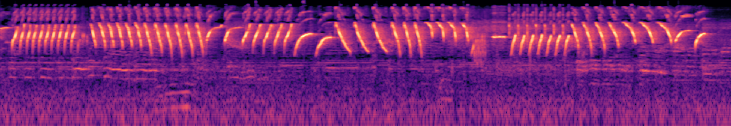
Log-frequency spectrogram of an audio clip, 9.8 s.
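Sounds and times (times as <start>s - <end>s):
canary: 0.0s - 9.7s.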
